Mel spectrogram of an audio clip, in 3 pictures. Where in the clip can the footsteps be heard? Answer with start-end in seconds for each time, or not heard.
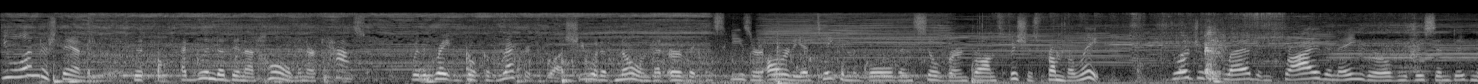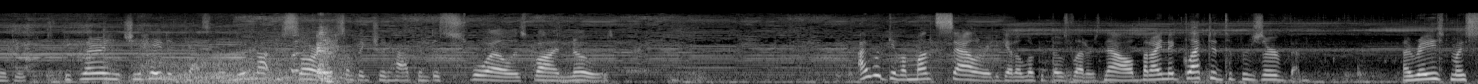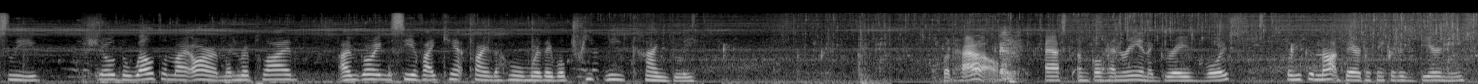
not heard.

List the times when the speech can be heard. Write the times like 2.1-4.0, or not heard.
0.0-11.0, 11.7-20.9, 23.4-27.9, 28.8-36.6, 39.0-44.3.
